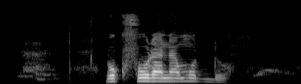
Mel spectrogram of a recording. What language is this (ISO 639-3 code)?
lug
